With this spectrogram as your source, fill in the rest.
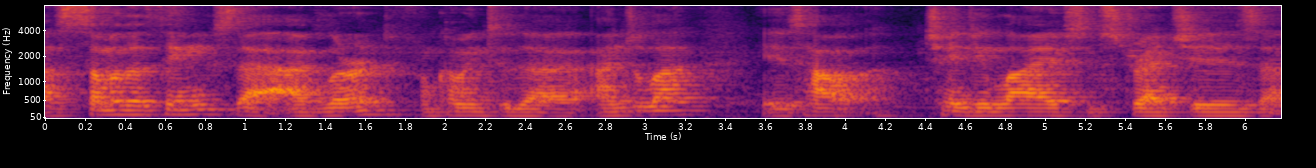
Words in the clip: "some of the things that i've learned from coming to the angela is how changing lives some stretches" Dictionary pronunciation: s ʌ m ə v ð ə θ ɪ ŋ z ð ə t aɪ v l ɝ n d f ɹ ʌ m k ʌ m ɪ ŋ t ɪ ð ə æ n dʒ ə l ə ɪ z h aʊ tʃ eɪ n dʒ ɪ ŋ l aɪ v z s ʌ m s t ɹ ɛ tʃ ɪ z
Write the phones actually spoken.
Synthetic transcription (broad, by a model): s ʌ m ə v ð ə θ ɪ ŋ z ð ə t aɪ v l ɝ n d f ɹ ʌ m k ʌ m ɪ ŋ t ɪ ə æ n dʒ ə l ə ɪ z h aʊ tʃ eɪ n dʒ ɪ ŋ l aɪ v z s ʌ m s t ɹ ɛ tʃ ɪ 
